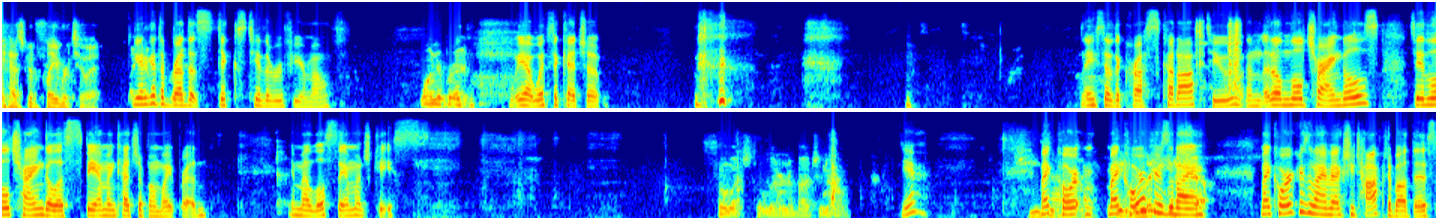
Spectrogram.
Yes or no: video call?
yes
